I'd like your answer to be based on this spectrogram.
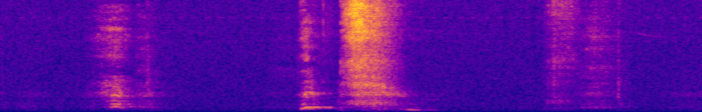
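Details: A few sharp, breathy sneeze bursts with brief in-breaths between them in a quiet room, from a couple sneezing and blowing their noses; sneeze.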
